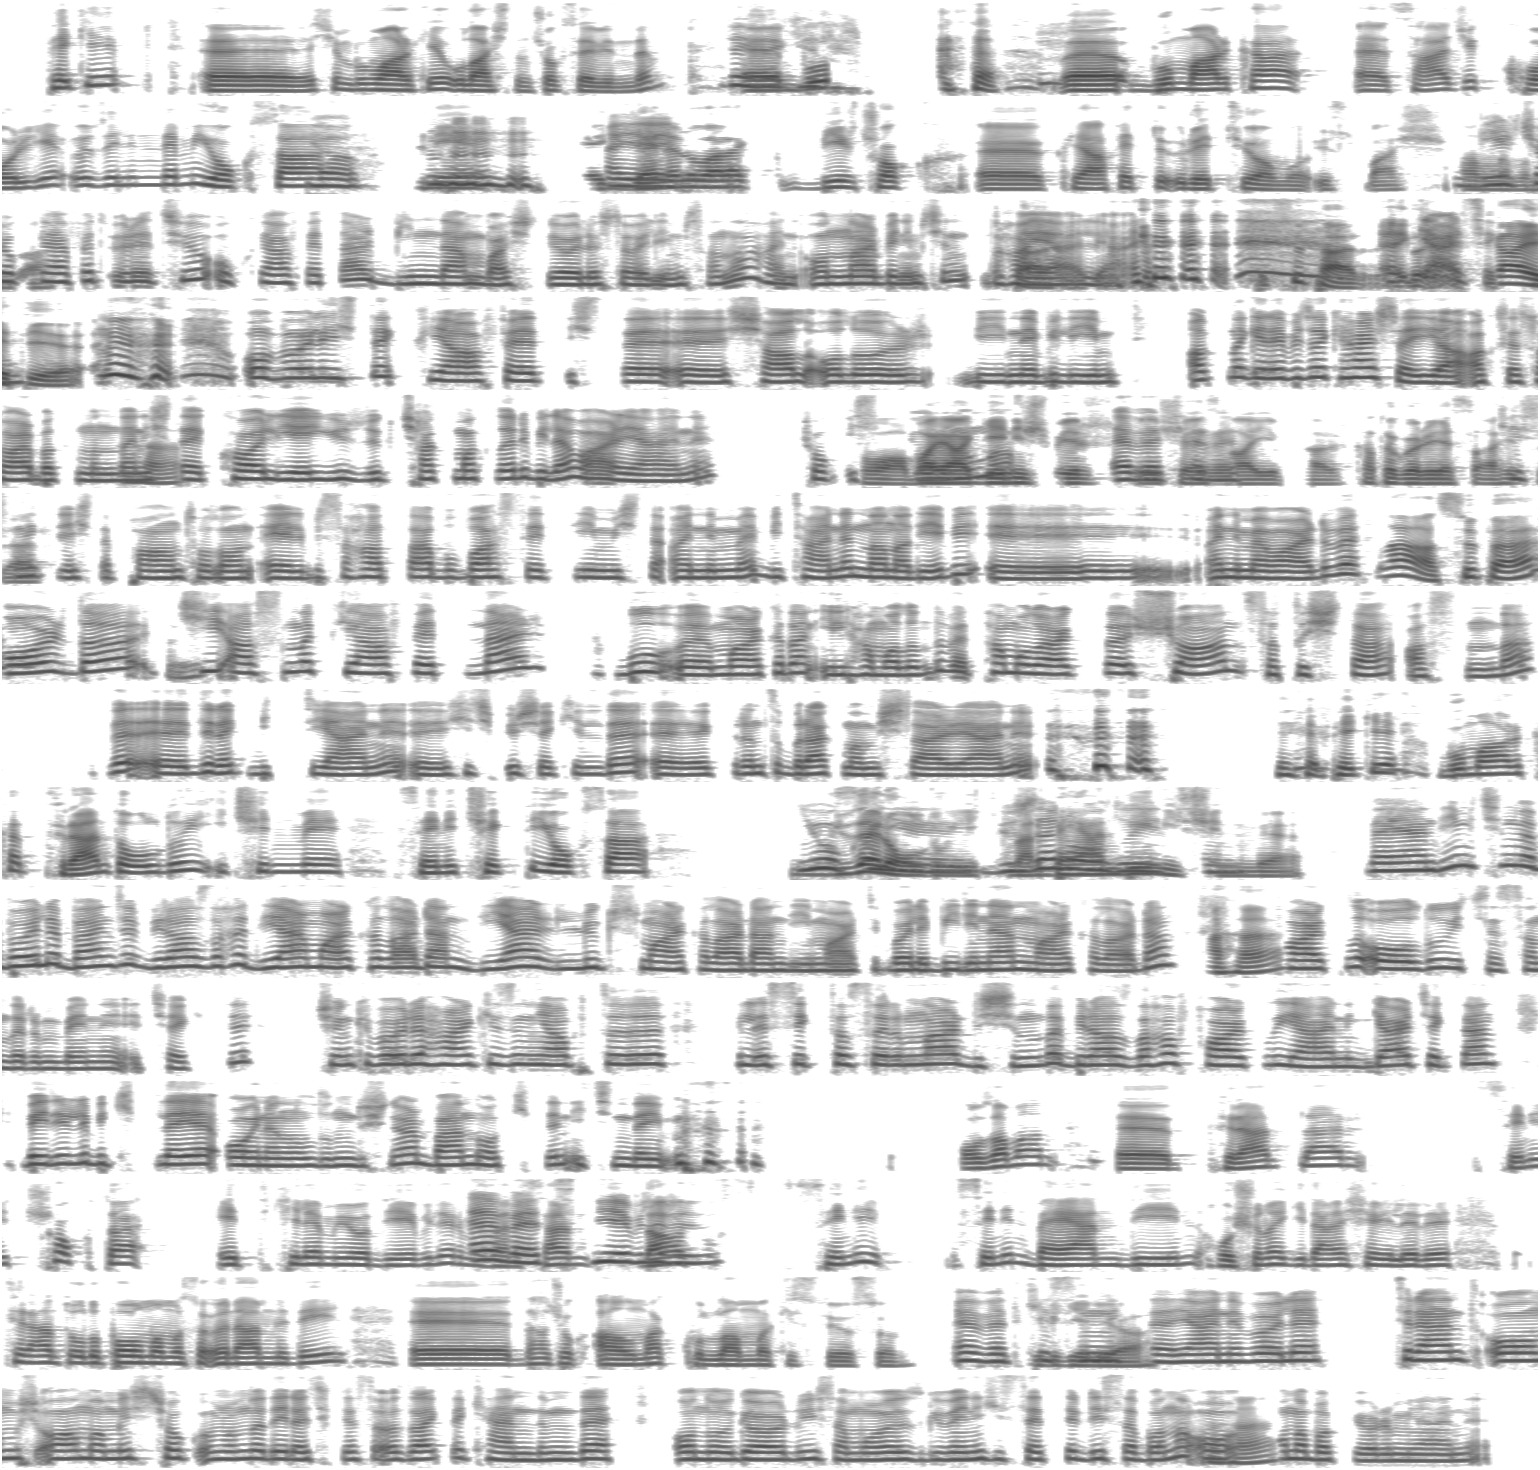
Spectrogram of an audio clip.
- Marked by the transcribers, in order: other background noise; laughing while speaking: "Teşekkür ederim"; chuckle; other noise; chuckle; tapping; chuckle; unintelligible speech; chuckle; chuckle
- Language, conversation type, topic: Turkish, podcast, Moda trendleri seni ne kadar etkiler?
- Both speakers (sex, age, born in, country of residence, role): female, 20-24, Turkey, Germany, guest; male, 25-29, Turkey, Germany, host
